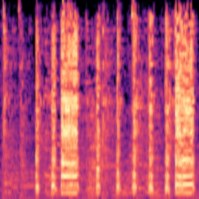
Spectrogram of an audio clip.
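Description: A hen clucks close by in a series of short rhythmic bursts, about a dozen quick clucks with brief pauses between them and no talk.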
